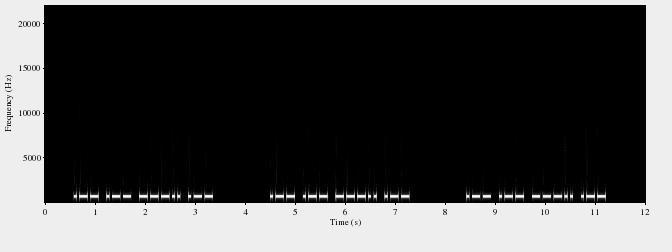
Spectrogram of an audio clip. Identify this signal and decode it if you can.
Morse code, heard as a keyed tone, about 22 wpm, 700 Hz. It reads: WW8W WW8W WW8W
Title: USA Call Signs - 4 Characters - Repeated 3x - 22wpm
